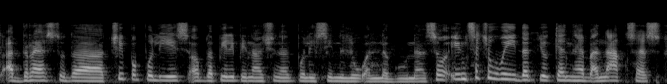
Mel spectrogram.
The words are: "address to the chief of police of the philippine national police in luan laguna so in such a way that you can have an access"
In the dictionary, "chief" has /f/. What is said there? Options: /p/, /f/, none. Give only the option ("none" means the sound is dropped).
/p/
